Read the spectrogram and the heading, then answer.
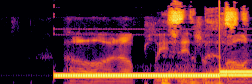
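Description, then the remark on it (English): A steady, unbroken telephone ringing tone of a phone call starts abruptly and holds loud, shifting pitch slightly near the end, while a voice talks over it. “Oh, please answer the phone.”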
